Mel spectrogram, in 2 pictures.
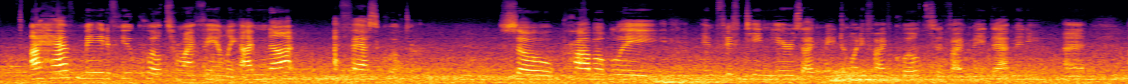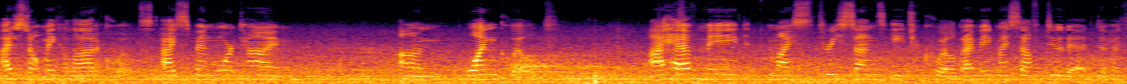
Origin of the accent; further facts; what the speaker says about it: Niagara Falls, New York, United States; also born or lived in Gibsonia, Pennsylvania; now in Houston, United States; No, I was born in Pennsylvania, a little town called Gibsonia outside of Pittsburgh. But I grew up in Niagara Falls, New York. But I have been in Houston since 1974.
